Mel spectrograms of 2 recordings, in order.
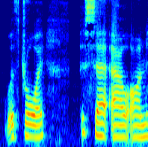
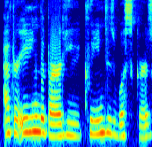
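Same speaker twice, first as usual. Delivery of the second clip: ordinary delivery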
